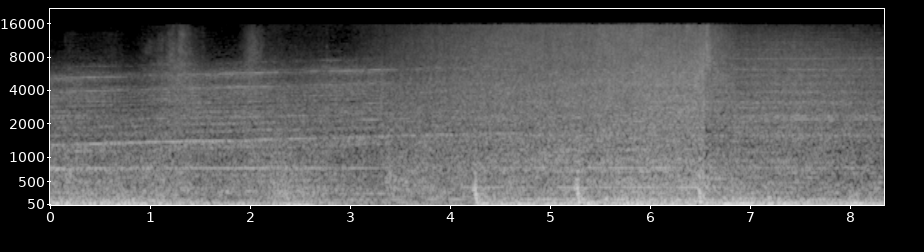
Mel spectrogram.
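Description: Trailer-style soundtrack: music under a dense, steady rumble of sound effects, with a faint rising whine in the first two seconds and two sharp hits about four and five seconds in, followed by a short held tone.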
